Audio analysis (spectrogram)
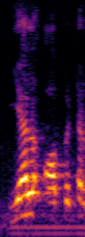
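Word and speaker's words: L'Hôpital: बाई LH rule, यल ऑपिटल rule. Spelling वही होती है हॉस्पिटल वाली, लेकिन उसे हम ऑपिटल पढ़ते हैं, है ना।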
